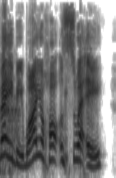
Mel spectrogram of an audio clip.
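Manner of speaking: put-on British accent. Acting out a line to a partner: put-on british accent. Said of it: "talk like that when I around somebody with a British accent".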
